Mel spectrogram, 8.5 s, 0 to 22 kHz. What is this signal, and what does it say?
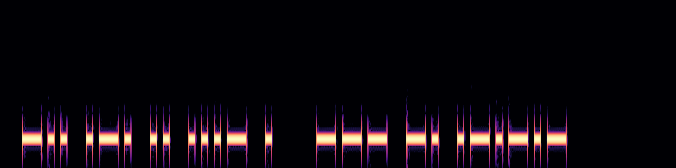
Morse code, heard as a keyed tone, about 16 wpm, 700 Hz. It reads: DRIVE ON.
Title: Sentences from Top 1000 Words - Review Part 2 - 15wpm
